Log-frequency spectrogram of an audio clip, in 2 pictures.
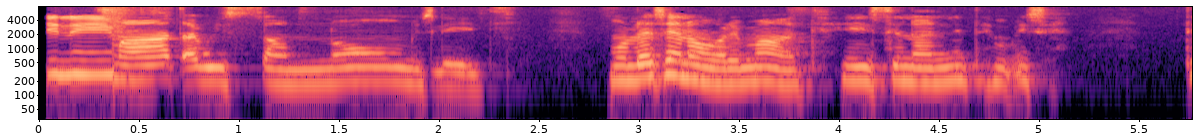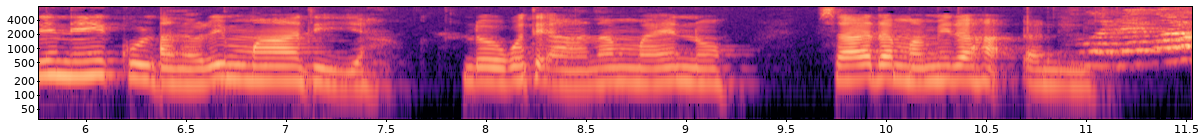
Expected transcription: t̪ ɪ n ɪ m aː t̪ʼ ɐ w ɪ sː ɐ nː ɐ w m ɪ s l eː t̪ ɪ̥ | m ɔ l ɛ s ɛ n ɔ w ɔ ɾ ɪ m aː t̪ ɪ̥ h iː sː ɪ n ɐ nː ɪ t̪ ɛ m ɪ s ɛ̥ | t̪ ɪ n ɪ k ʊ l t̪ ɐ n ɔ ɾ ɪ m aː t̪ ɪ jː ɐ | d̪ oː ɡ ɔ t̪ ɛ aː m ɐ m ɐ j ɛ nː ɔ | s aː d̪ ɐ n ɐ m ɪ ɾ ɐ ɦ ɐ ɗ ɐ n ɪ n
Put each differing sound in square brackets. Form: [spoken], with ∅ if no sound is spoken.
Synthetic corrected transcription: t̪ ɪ n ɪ m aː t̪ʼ ɐ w ɪ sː ɐ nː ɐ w m ɪ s l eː t̪ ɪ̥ | m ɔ l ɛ s ɛ n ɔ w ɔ ɾ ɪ m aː t̪ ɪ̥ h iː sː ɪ n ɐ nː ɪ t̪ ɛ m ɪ s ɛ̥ | t̪ ɪ n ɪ k ʊ l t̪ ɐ n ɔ ɾ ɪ m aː t̪ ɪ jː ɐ | d̪ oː ɡ ɔ t̪ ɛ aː [n] ɐ m ɐ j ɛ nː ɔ | s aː d̪ ɐ [m] ɐ m ɪ ɾ ɐ ɦ ɐ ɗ ɐ n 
